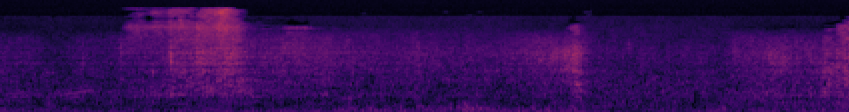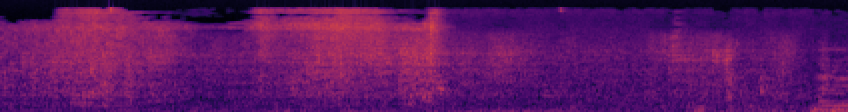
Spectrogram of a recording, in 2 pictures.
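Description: Wind buffeting the microphone, rising into stronger gusts in the second half, with faint voices underneath.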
